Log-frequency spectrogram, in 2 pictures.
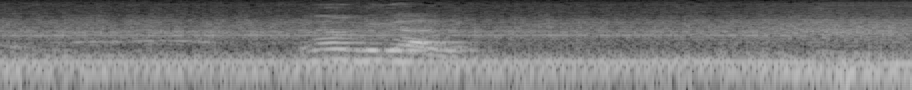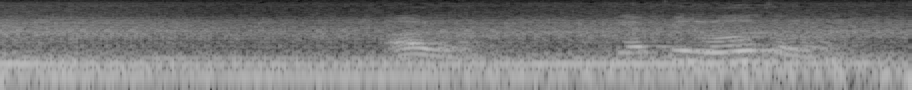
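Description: A pickup truck engine drones as it drives.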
